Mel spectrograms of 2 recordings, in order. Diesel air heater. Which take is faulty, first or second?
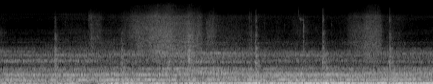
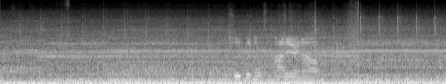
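second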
